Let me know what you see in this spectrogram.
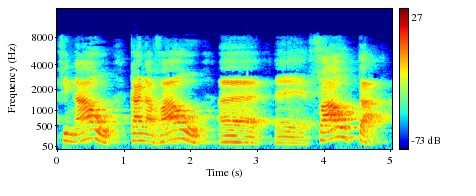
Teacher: Aliás, a vocalização do lê ocorre em todos os estados brasileiros.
